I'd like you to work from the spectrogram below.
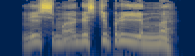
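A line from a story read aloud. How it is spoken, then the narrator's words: Snorting. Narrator (Russian): хмыкнул Гонсарет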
